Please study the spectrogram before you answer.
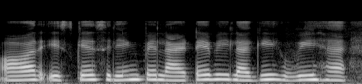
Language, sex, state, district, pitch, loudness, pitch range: Hindi, female, Jharkhand, Palamu, 210 Hz, -13 LUFS, 195-220 Hz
